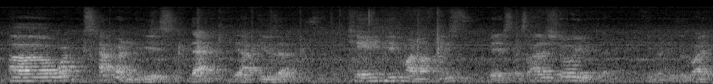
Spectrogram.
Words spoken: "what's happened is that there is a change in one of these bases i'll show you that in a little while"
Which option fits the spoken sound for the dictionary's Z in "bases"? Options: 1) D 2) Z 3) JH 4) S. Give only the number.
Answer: 4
